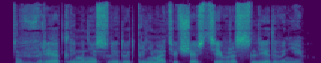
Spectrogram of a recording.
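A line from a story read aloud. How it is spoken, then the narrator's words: Mutter. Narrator (Russian): пробормотал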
